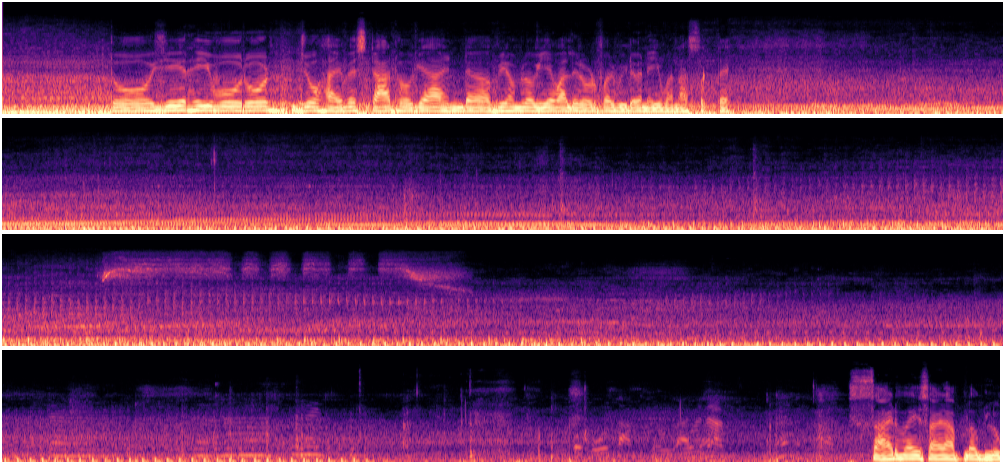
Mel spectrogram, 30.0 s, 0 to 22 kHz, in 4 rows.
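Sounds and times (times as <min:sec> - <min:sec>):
motorcycle engine: 0:00.0 - 0:30.0
high-pitched squeal: 0:14.0 - 0:24.0.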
